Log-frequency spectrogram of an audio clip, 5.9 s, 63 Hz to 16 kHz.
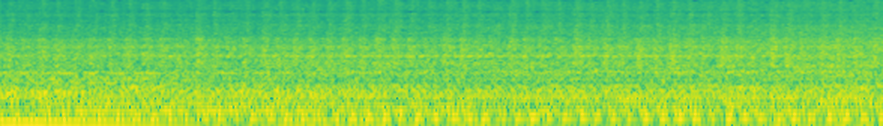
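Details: Kawasaki Barako 2 (2024) at about 8400 km, after warranty repair for noisy top-end ticking including tensioner replacement: steady, even single-cylinder idle with a low, smooth beat and no sharp ticking; normal idle.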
